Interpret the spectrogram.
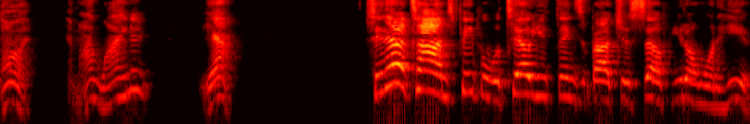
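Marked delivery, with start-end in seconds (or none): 0.0-1.5 quiet, hushed half-whisper under the breath. Retelling a quiet question to the Lord after correction: retelling a half-whisper. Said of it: "I whispered to the Lord".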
